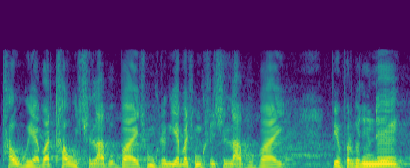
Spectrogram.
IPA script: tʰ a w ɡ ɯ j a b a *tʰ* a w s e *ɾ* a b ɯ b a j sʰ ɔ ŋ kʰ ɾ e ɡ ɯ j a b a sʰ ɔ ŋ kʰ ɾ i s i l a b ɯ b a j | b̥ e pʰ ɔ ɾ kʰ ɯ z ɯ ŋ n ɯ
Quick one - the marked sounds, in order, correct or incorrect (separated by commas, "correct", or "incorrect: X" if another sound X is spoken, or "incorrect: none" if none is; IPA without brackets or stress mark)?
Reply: correct, incorrect: l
